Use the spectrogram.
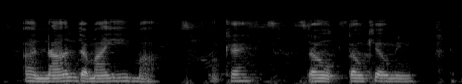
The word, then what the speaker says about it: Anandamayi Ma: Okay, I think this is pronounced Anandamayi Ma. Anandamayi Ma.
